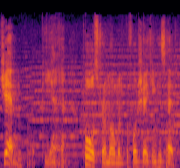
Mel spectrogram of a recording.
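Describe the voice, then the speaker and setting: Man narrating fiction, medium pitch. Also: animated, moderate pace, music in the background.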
